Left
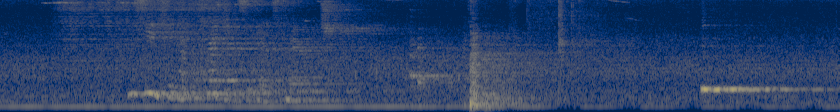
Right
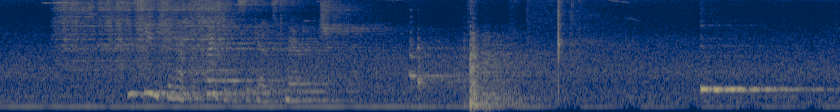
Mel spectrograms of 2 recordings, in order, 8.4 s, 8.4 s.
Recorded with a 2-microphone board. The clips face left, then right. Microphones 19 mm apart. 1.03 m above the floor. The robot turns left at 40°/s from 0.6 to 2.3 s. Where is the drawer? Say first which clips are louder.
Right 2 dB; 35° right (ahead or behind), 1.2 m.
